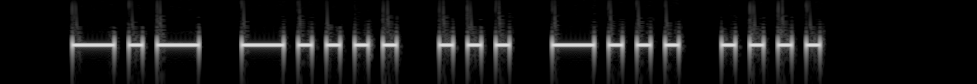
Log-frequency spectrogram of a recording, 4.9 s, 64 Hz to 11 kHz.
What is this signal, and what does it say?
Morse code, heard as a keyed tone, about 20 wpm, 700 Hz. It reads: K6SBH
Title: Speed Racing - USA Call Signs 17wpm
